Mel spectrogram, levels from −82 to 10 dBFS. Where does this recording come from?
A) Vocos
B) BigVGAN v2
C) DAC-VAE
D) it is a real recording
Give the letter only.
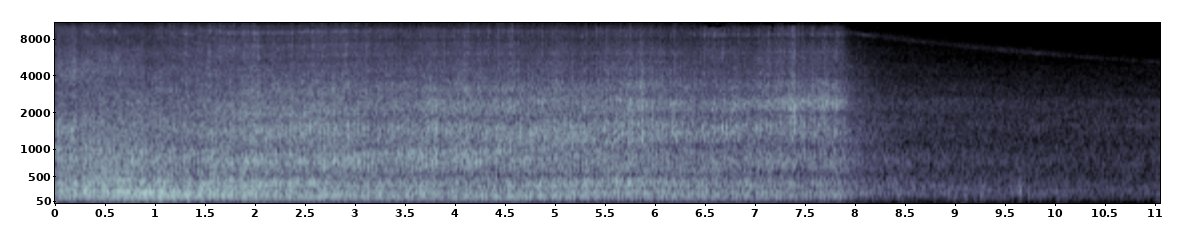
D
